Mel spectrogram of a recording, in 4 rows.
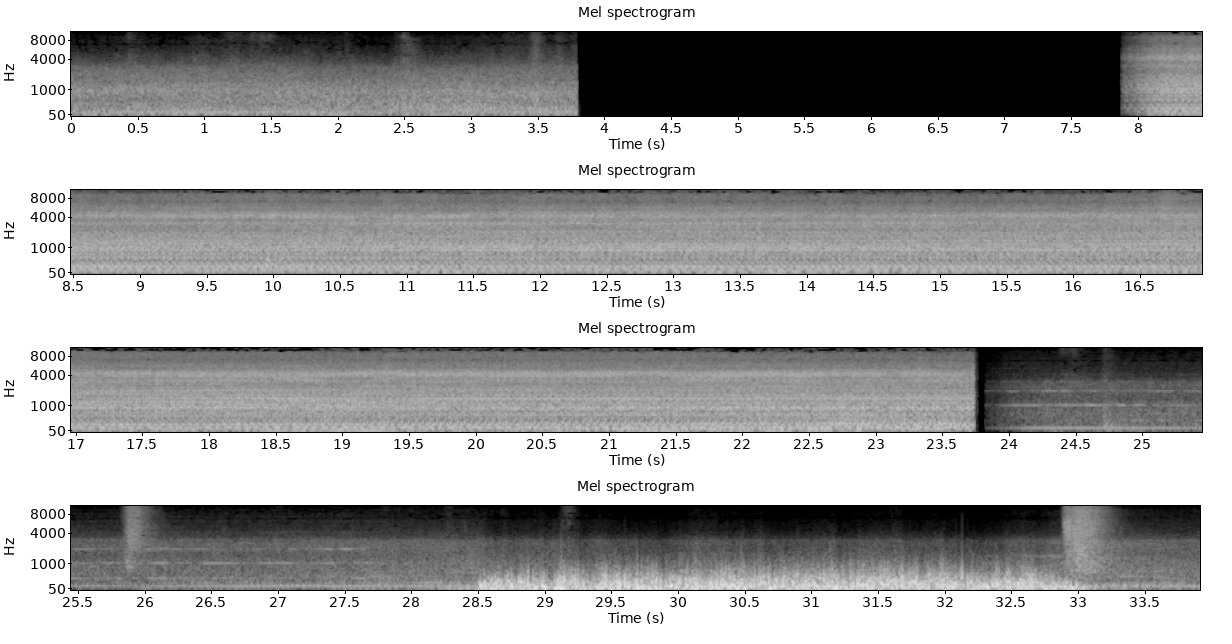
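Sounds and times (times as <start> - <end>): machine running loudly: 7.9 - 33.9.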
